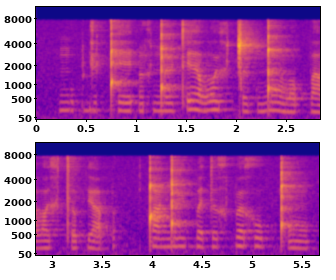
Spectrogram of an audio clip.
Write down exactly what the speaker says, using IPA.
ŋopɡʲəǃʰeʔə̃x ŋ͡ǃøtʼe lˠyxǀøp ŋ͡ǃõlˠoʔ palˠextʼəpɾʲap | ǃaŋ͡ǃypɛ təxpœx opǃʼõ

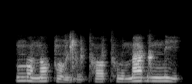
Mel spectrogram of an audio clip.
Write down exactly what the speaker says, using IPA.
ŋɔ˥˧n̪ɔ˦kɔ̃˨˩ ɡju˨˩t̪ʰɔ˧t̪ʰu˧ ma˦ ɡə˦ŋn̪i˥˧

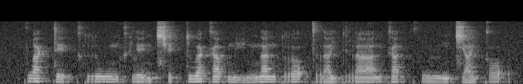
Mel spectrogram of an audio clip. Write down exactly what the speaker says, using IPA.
kwa˦˥k̚te˨˩ʔ kʰruː˧mkʰle˨˩nt͡ɕʰe˨˩k̚tu˥˩a̯ ka˦˥p̚miː˩˦ŋna˥˩n prɔ˥˩ʔtra˨˩jpraː˦˥nka˥˩t̚ kʰwɯː˨˩ŋ t͡ɕa˦˥jkɔ˥˩ʔ

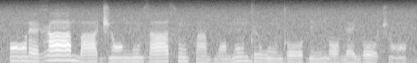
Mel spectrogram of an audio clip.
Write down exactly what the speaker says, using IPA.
ɔ̃˧ ɾɛ˨ɣaː˦maː˨ d͡ʒɔ̃˧ŋũ˧ zaː˧sũ˧pã˨ bɔ̃˨ɡʷũ˦dɨ˧ wũ˧doː˧ ɗĩ˨˦nɔ˨nɛ˨ joː˦˨t͡ʃɔ̃˨

